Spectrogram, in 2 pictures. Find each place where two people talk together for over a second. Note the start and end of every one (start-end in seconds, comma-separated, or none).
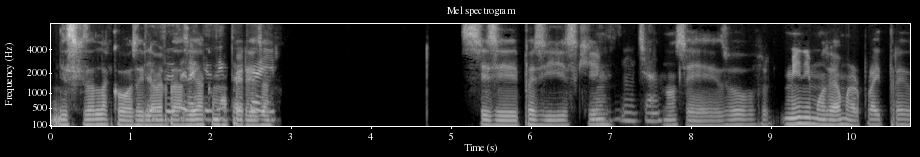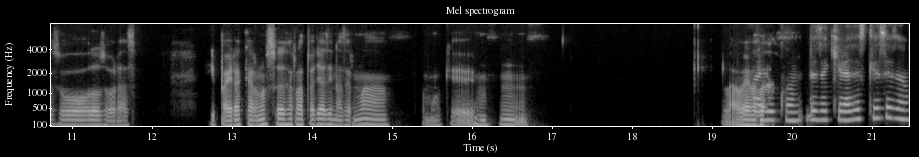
1.0-2.8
